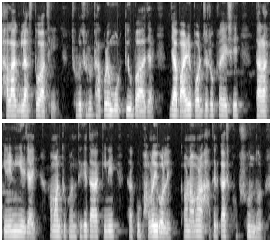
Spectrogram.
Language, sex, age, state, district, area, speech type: Bengali, male, 45-60, West Bengal, Bankura, urban, spontaneous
